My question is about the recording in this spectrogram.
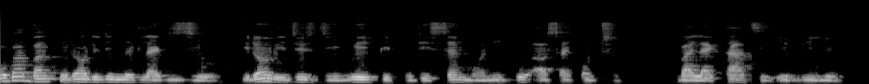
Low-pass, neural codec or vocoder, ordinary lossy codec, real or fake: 7.2 kHz; none; none; real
